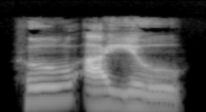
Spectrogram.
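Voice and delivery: lightly voiced stern centaur; challenging stranger. A narrator's reading. Unknown centaur challenges the intruders.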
